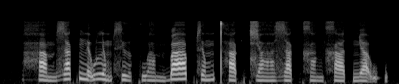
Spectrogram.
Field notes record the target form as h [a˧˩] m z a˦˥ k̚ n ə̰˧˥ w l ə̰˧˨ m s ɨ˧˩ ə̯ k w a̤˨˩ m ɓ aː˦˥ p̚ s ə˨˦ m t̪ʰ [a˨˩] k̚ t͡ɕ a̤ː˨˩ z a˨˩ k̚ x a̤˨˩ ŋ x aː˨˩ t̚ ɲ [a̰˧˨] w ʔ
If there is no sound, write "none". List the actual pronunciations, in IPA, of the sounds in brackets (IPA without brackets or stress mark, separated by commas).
a˧˩, a˨˩, a̰˧˨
